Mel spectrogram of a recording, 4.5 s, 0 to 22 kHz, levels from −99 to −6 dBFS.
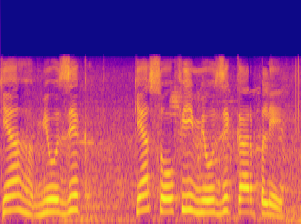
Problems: constant background noise, background conversations at intervals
